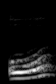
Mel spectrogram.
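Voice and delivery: او as a loud back rounded "o"; plain O. Shown as a demonstration. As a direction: contrast take: او as pure "o", not fronted.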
